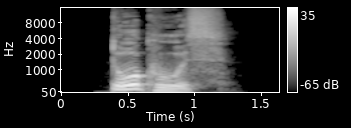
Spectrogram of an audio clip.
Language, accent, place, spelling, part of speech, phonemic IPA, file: German, Germany, Berlin, Dokus, noun, /ˈdoːkus/, De-Dokus.ogg
- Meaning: plural of Doku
